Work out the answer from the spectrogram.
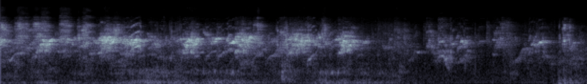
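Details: Pair of budgie brothers mating, giving dense warbling chatter of raspy squeaks and chirps in rhythmic bursts, quieting to softer scattered notes after about four seconds.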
